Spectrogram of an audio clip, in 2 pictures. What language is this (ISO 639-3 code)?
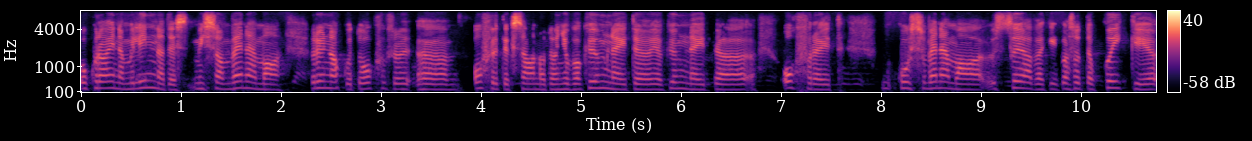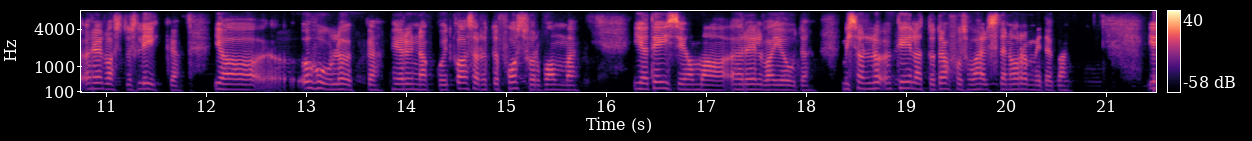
est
